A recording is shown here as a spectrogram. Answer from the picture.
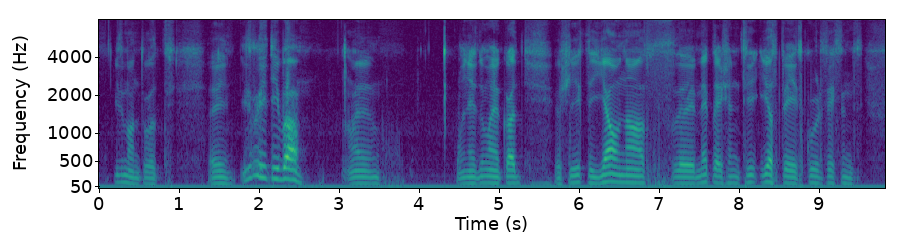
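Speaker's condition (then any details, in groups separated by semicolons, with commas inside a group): Cerebral palsy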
